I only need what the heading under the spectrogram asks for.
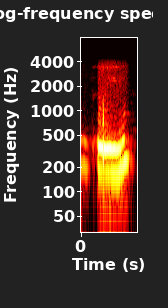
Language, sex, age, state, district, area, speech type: Sindhi, female, 45-60, Gujarat, Kutch, rural, conversation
